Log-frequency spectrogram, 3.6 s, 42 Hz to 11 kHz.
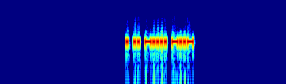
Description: Morse code, heard as a keyed tone, about 50 wpm, 700 Hz. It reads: EI6X
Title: DXCC-100 Call Signs - 4 Characters - Repeated 3x - 50wpm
